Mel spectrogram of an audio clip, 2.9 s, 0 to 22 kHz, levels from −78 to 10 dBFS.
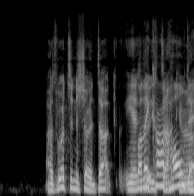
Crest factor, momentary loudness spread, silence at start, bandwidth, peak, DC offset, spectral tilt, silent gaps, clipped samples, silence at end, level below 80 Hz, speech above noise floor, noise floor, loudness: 16 dB; 8 LU; 0.7 s; 14.5 kHz; -2 dBFS; under 0.1%; -6.5 dB/octave; none; under 0.1%; 0 s; -60 dBFS; 49 dB; -65 dBFS; -17 LUFS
